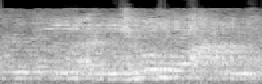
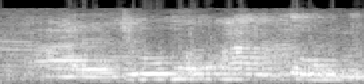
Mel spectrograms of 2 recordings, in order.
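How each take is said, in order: First: The word ends without a -tu ending. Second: The word ends with a -tu ending. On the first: "Itu lebih bergaya Arabik"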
